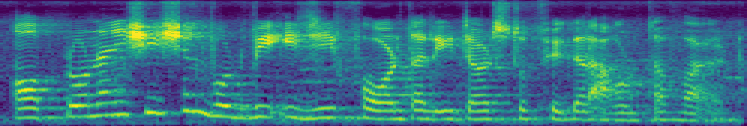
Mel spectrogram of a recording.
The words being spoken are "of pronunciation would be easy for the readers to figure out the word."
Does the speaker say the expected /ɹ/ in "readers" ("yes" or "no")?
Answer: no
